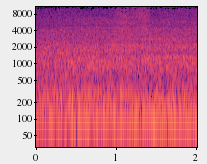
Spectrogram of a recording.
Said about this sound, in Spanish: Mira, ya va un camión.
